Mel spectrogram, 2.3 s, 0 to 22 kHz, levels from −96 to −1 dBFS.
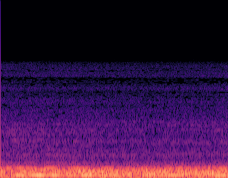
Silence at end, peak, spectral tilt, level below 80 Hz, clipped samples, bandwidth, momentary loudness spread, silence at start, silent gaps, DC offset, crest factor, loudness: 0 s; -12 dBFS; -13 dB/octave; -28 dBFS; under 0.1%; 2.2 kHz; 2 LU; 0 s; none; under 0.1%; 12 dB; -26 LUFS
